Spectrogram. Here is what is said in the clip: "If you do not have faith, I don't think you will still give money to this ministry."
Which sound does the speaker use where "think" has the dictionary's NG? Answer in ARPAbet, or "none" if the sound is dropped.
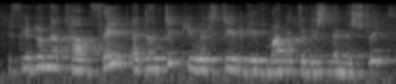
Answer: NG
